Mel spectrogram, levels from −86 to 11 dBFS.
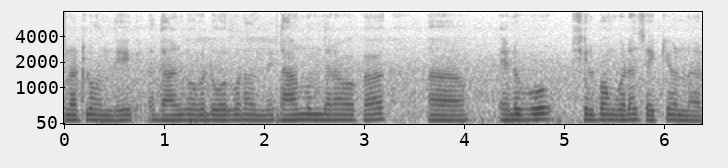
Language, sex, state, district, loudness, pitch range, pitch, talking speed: Telugu, male, Andhra Pradesh, Anantapur, -24 LUFS, 135-140 Hz, 140 Hz, 160 wpm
